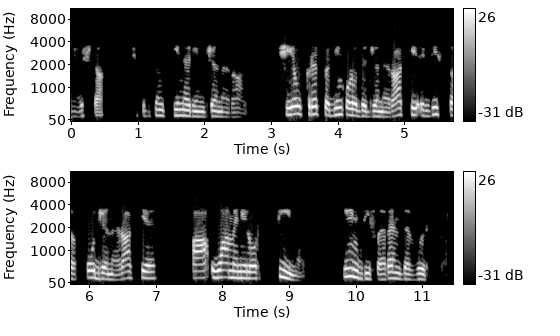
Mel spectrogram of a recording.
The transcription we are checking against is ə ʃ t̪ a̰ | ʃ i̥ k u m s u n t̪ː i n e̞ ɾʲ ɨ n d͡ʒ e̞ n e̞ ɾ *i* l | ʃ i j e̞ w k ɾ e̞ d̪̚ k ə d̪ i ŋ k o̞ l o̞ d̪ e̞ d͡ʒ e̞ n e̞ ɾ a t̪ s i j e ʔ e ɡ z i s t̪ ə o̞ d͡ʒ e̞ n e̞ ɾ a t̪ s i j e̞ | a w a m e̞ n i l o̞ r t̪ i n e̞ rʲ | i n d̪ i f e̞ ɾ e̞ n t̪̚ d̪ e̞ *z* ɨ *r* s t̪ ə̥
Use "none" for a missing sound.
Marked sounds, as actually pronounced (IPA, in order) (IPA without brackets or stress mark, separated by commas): a, v, r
